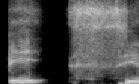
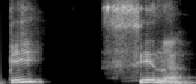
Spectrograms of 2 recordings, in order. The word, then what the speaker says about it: piscina: um SC aqui ó Porém na piscina que nem eu falei para vocês você fala um piscina não você não fala um PC você fala em piscina não tem o som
